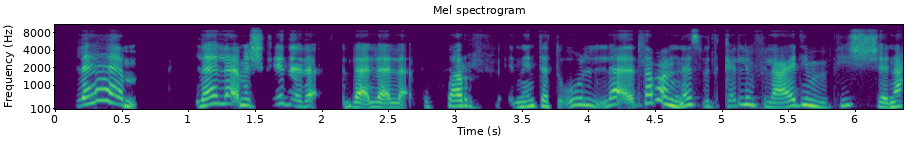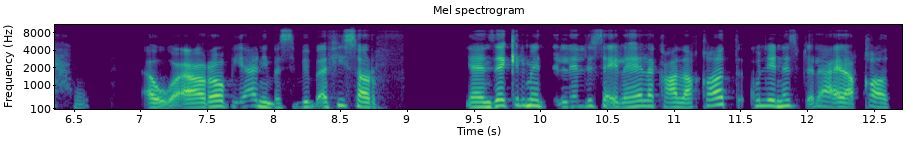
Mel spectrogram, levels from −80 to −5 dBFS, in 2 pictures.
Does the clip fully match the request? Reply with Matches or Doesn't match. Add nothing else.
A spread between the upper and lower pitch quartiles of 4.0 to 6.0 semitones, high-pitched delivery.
Matches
